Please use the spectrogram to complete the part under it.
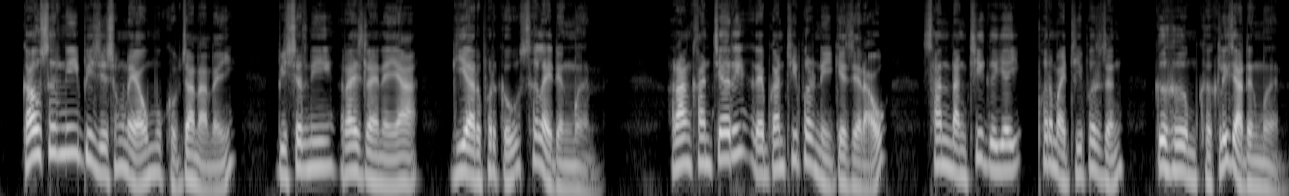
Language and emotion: Bodo, surprised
